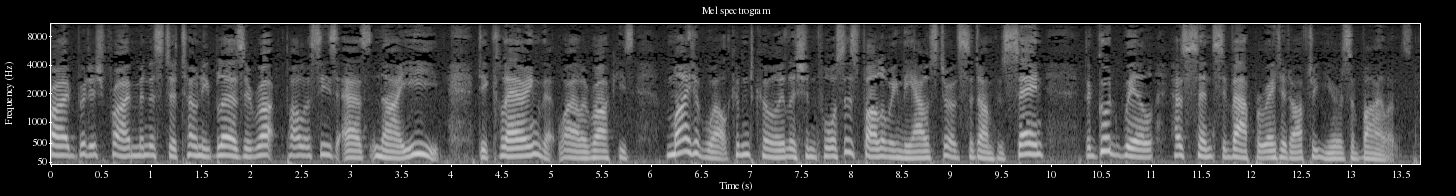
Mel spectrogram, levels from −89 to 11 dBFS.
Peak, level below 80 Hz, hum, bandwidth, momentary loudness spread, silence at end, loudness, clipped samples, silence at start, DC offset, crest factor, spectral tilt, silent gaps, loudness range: -4 dBFS; -42 dBFS; none; 11 kHz; 7 LU; 0 s; -19 LUFS; under 0.1%; 0 s; under 0.1%; 16 dB; -5 dB/octave; none; 1 LU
